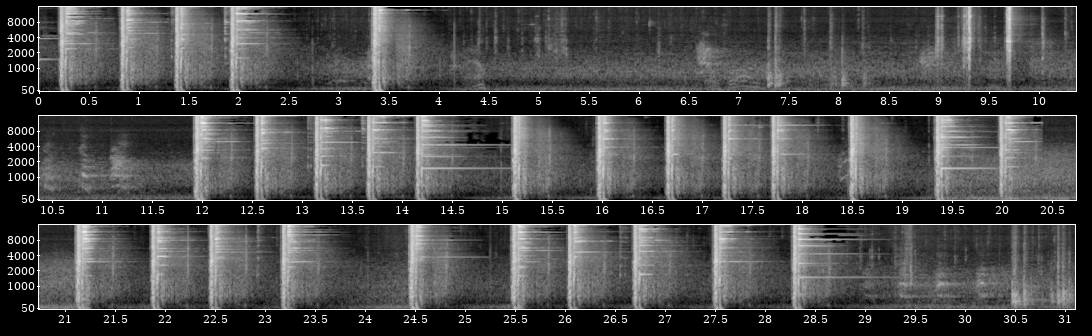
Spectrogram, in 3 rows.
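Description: Rapid semi-automatic 9mm pistol fire from a Glock 34 with a Wilson Combat match barrel, about two shots a second, with the ring of steel plate targets being hit after several shots. A short string at the start, a pause of about eight seconds, then a long steady string to near the end.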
